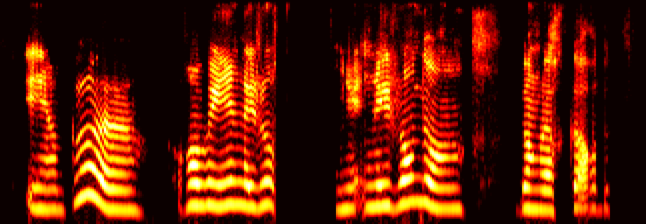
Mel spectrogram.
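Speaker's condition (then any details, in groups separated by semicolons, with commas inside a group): Cerebral palsy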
